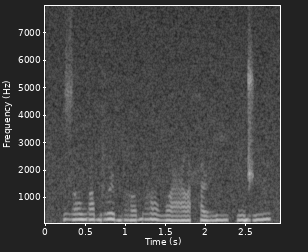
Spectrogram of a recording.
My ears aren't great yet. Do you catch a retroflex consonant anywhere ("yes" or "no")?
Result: no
